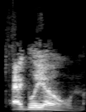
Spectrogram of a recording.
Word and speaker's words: Caglione: It's like Michael Corleone, Jack Caglione.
